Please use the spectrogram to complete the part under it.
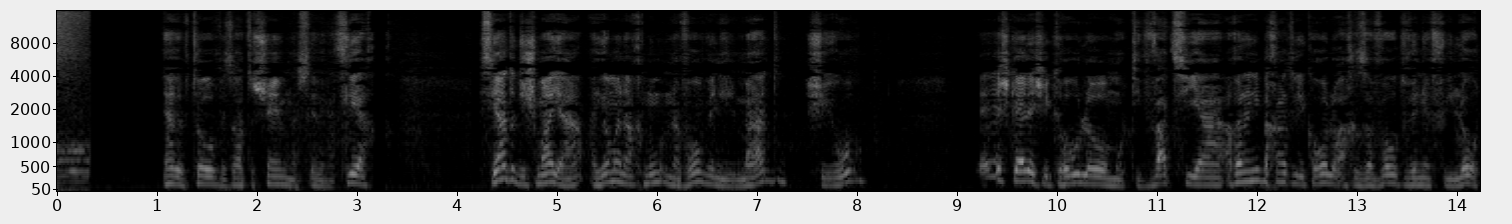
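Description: A man speaks calmly and with animation, close to a microphone.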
